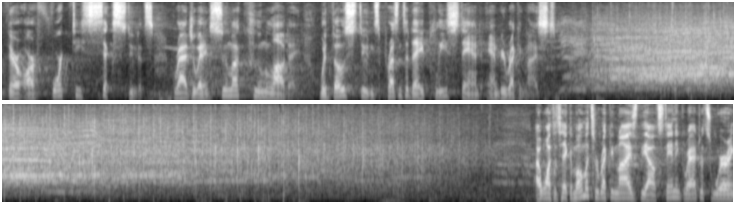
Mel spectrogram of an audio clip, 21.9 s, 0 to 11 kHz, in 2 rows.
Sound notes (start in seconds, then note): 8.7 audience applauding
